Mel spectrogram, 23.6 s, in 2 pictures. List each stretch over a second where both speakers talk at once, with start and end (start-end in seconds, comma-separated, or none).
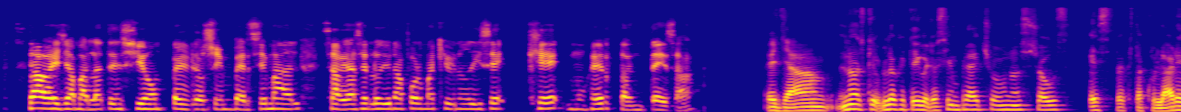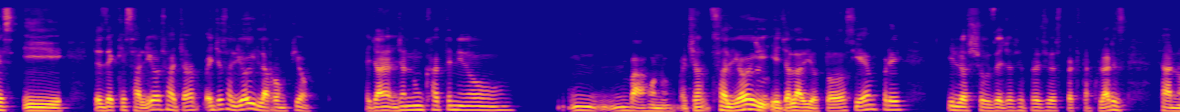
none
